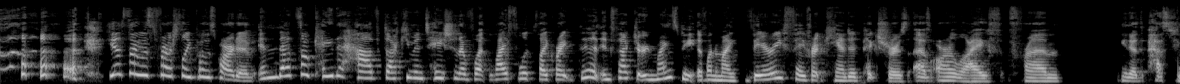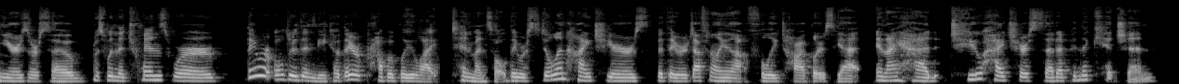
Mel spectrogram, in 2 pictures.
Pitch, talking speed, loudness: 190 Hz, 215 wpm, -22 LUFS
